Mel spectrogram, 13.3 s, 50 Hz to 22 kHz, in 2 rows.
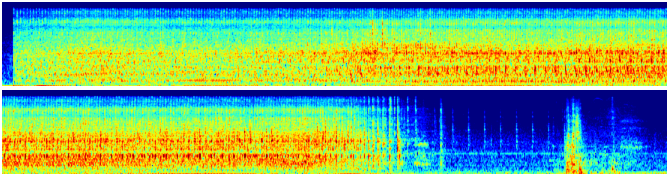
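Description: A 2014 Kia Forte engine with a rattle and a stalling fault idles with a steady drone for about ten seconds, then sags sharply as it nearly stalls, followed by a few faint knocks.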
